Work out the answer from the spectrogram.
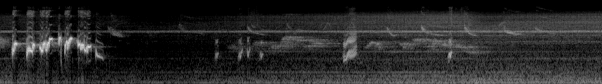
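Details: Red-whiskered bulbul song for training wild-caught young birds to sing in the morning: one loud, quick run of warbling whistles lasting about a second, followed by faint distant chirps and a steady high tone.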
